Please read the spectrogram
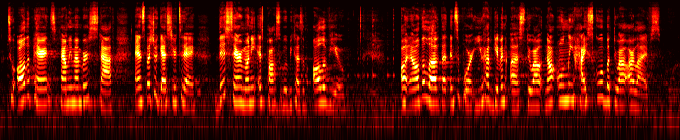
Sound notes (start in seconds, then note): none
